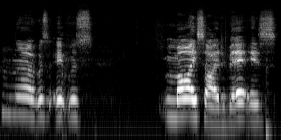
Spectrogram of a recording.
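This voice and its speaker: A woman's voice: fairly high pitch, slow pace. A young woman with a Birmingham accent chatting as an interview guest, rambling through stories with lots of "sort of" and "like". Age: young adult. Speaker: bar owner, interview guest. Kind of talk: storytelling interview chat.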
